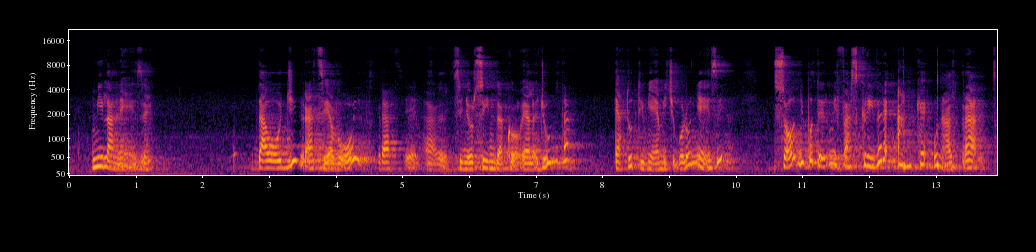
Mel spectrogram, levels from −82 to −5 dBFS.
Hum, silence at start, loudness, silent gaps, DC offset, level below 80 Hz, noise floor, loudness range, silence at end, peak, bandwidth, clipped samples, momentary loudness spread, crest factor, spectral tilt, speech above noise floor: none; 0 s; -25 LUFS; none; under 0.1%; -60 dBFS; -51 dBFS; 2 LU; 0 s; -4 dBFS; 13.5 kHz; under 0.1%; 8 LU; 22 dB; -5 dB/octave; 27 dB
